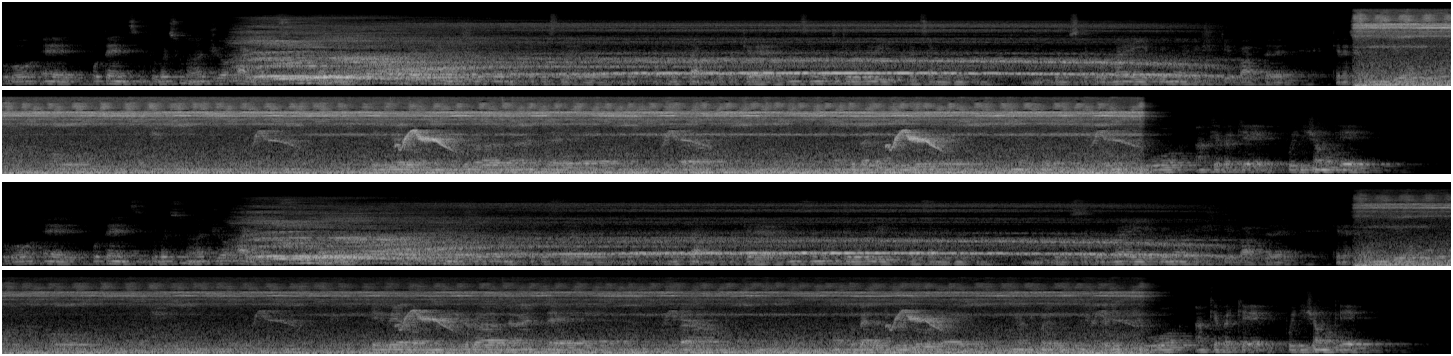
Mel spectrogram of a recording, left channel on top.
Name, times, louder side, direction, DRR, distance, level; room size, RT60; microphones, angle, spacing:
voice 1, 0.0-3.6 3.9-9.9 10.2-14.6 14.9-16.7, equal, 70° left, 1 dB, 2.2 m, -39 dB
sound 1, 2.2-12.5, left 2 dB, 30° left, 1.4 m, -31 dB
sound 2, 13.5-25.9, left 8 dB, 45° left, 0.6 m, -25 dB
voice 2, 17.8-21.0 21.3-28.0, equal, 40° right, 0 dB, 2.6 m, -35 dB
14.0 x 9.9 x 4.2 m, 1.0 s
head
